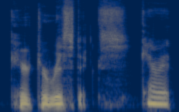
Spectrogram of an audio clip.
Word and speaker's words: characteristics: character character characteristic characteristic characteristics characteristics there we go characteristics perfect perfect so the stress is on the pent ultimate syllable the next to last syllable and it's actually a double stress characteristics characteristics characteristics perfect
